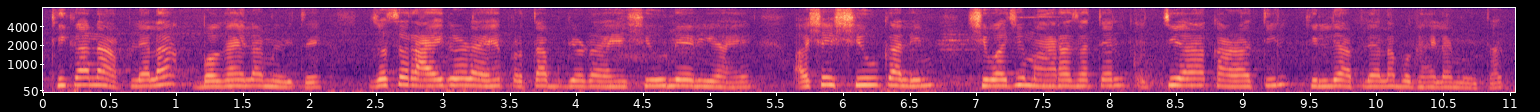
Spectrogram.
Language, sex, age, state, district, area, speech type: Marathi, male, 30-45, Maharashtra, Wardha, urban, spontaneous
